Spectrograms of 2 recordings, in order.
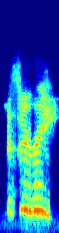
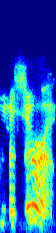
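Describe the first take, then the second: First: It is said in a Kansas City accent. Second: It is said in a southern Missouri accent.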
